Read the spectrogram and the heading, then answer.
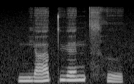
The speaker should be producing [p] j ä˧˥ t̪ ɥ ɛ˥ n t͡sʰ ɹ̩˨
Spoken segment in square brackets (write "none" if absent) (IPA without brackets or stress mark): m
